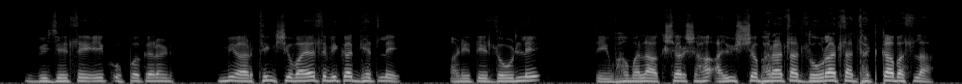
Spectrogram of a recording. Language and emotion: Marathi, fearful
